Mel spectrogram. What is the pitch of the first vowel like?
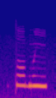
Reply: high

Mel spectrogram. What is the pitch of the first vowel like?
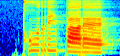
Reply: high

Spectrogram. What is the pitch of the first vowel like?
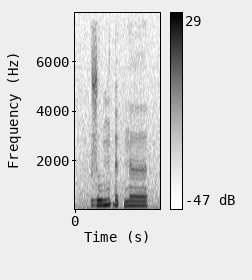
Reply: rising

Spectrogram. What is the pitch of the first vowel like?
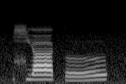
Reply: high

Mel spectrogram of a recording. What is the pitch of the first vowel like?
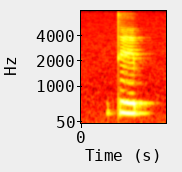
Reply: low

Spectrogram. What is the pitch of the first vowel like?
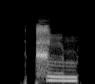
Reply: low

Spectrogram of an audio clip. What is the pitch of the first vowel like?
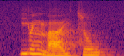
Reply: high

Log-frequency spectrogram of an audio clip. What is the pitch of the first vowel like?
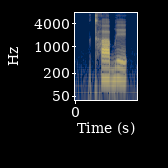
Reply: low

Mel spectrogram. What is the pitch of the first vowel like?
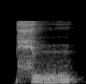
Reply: low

